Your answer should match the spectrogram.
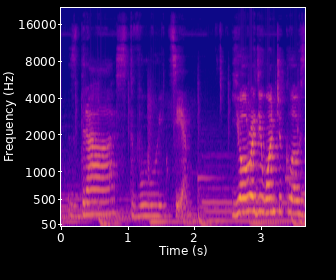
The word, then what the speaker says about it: Здравствуйте: Здравствуйте. First of all, V is silent. Здравствуйте. We don't pronounce this V. Здравствуйте.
